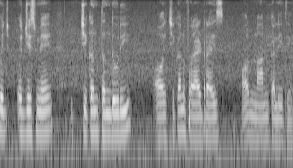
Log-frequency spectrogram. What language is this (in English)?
Urdu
